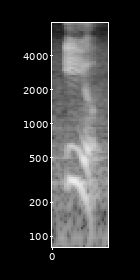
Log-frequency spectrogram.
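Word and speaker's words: hour: ईयर. What sound? ईयर. तो यहाँ पर भी एन आएगा, एच हमारा साइलेंट हो जाता है.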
